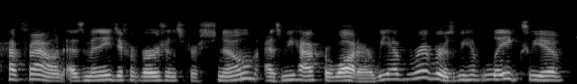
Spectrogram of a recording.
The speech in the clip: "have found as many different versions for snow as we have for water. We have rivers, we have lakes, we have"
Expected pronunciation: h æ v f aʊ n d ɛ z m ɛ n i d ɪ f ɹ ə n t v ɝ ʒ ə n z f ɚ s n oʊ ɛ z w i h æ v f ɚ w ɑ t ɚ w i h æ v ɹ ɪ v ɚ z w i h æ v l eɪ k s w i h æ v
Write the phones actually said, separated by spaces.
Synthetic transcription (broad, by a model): h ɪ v f aʊ n d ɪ z m ɛ n i d ɪ f ɹ ə n t v ɝ ʒ ə n z f ɚ s n oʊ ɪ z w i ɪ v f ɚ w ɑ t ɚ w i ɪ v ɹ ɪ v ɚ z w i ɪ v l eɪ k s w i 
